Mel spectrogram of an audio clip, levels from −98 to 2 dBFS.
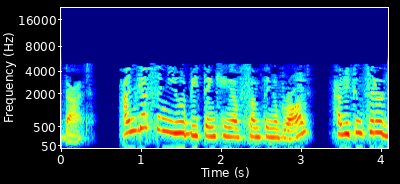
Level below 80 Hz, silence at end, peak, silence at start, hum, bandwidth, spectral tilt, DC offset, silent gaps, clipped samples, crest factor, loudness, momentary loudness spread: -68 dBFS; 0 s; -6 dBFS; 0 s; none; 4.9 kHz; -9.5 dB/octave; under 0.1%; 0.48-0.69 s, 3.20-3.31 s; under 0.1%; 12 dB; -20 LUFS; 11 LU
